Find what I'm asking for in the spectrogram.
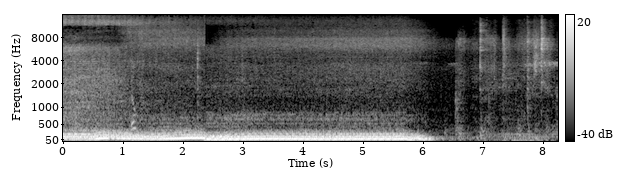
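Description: Twin-turbo Toyota 1UZ-FE V8 in an EX Lancer drives with a deep, steady rumble and low drone, then eases off and fades to a quieter idle-like hum near the end.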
